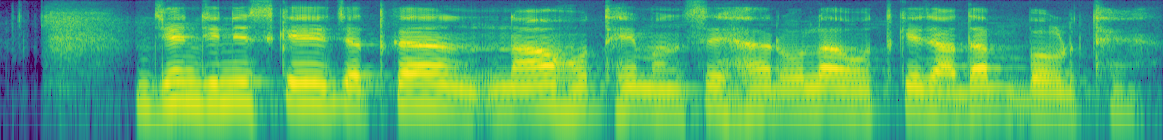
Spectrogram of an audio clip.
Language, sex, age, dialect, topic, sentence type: Chhattisgarhi, male, 36-40, Central, banking, statement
